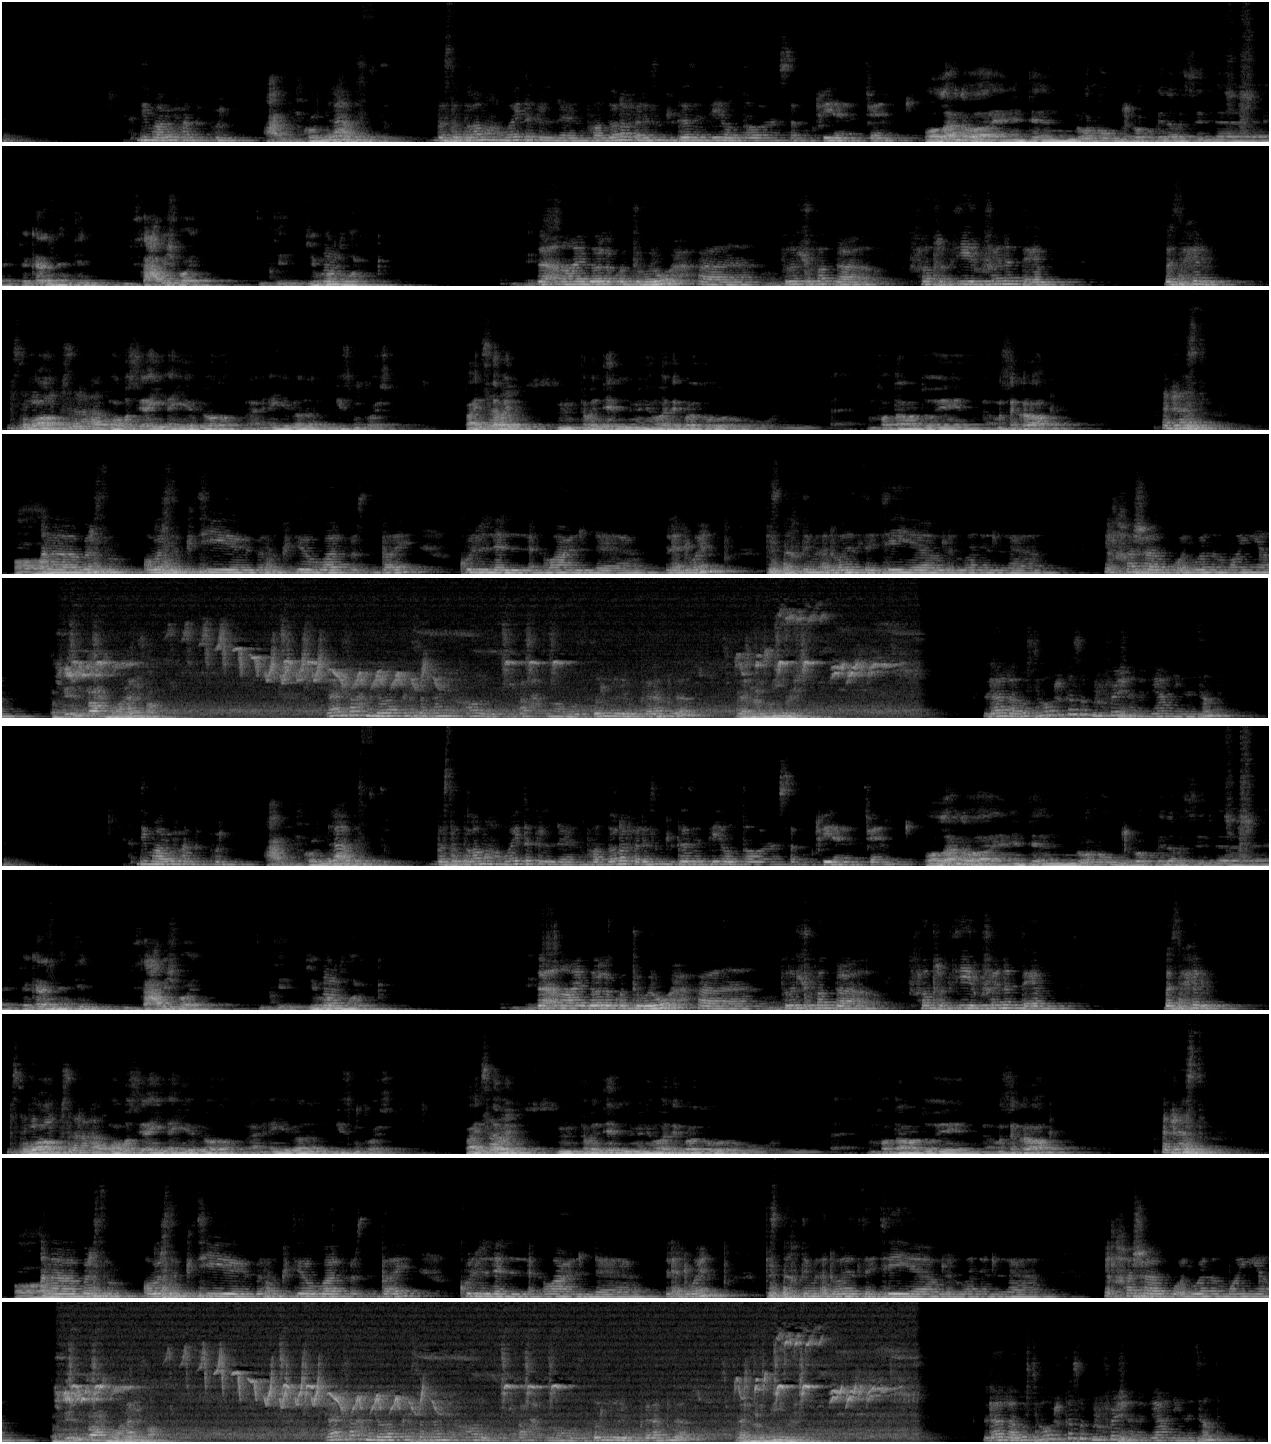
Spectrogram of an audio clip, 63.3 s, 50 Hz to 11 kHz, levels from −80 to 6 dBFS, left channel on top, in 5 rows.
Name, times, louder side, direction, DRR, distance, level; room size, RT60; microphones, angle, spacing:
voice 1, 1.3-2.3 3.2-3.6 4.3-8.9 12.4-12.5 15.9-16.1 18.0-20.2 20.5-21.3 21.7-23.1 24.3-24.8 25.4-26.4 30.1-30.4 36.9-37.4 38.4-45.1 45.6-48.4 49.0-50.7 51.8-52.2 53.4-57.6 58.0-58.6 60.5-62.9, equal, 35° right, -1 dB, 0.5 m, -31 dB
voice 2, 2.6-3.6 9.2-14.7 15.2-16.3 17.7-18.0 20.3-20.5 25.5-26.0 26.2-29.2 30.0-30.6 30.9-33.7 34.0-35.9 38.1-38.5 51.2-52.3 58.0-58.8, right 1 dB, 20° left, 1 dB, 0.8 m, -29 dB
sound 1, 51.2-59.8, right 5 dB, 85° right, 0.8 m, -35 dB
5.0 x 2.5 x 2.9 m, 0.69 s
head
